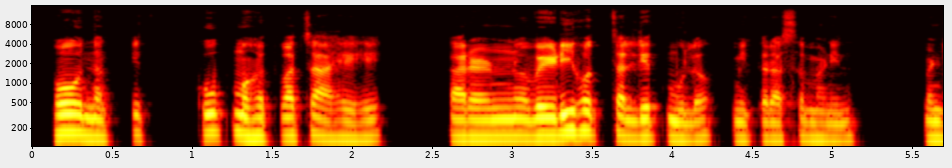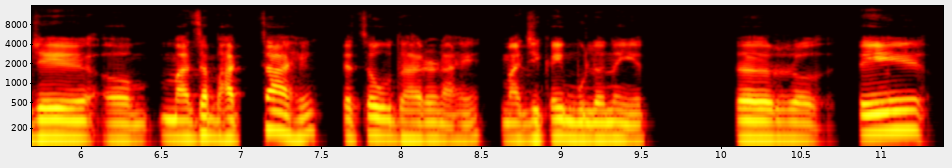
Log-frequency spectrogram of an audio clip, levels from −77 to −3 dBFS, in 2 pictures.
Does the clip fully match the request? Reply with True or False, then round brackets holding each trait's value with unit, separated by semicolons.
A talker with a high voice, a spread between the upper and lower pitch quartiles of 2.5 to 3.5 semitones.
False (135 Hz; 2.8 semitones)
